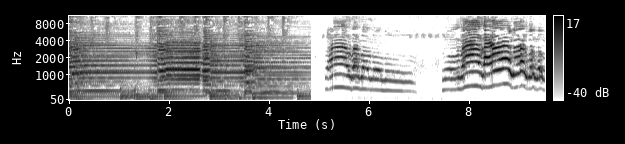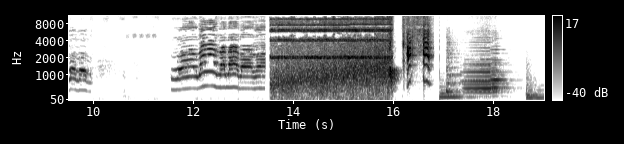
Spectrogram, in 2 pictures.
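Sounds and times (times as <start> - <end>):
cat meowing: 5.1 - 10.0, 11.6 - 13.5.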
